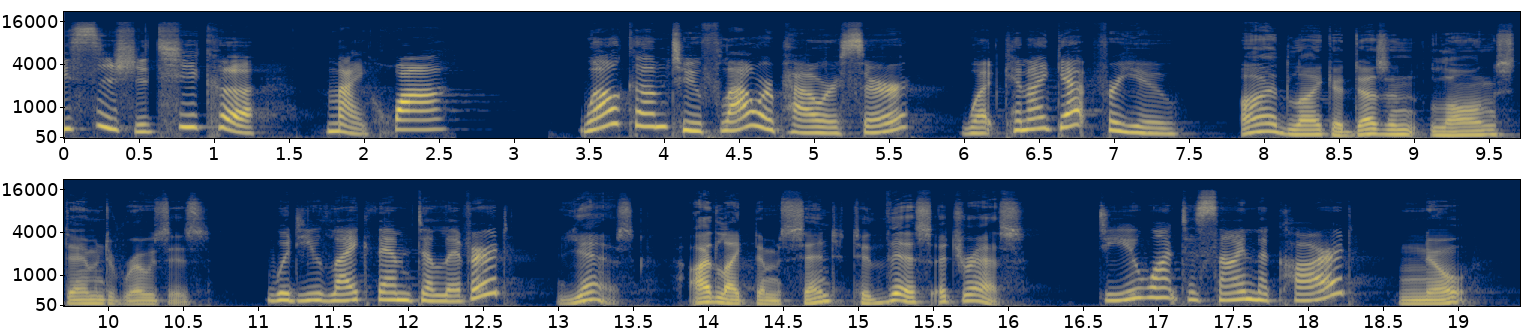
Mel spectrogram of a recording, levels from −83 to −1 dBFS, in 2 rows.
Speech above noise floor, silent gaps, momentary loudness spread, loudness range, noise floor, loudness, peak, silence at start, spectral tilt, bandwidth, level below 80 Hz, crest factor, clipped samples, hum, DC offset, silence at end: 54 dB; none; 10 LU; 4 LU; -74 dBFS; -20 LUFS; -2 dBFS; 0 s; -5.5 dB/octave; 16 kHz; -52 dBFS; 18 dB; under 0.1%; none; under 0.1%; 0.35 s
